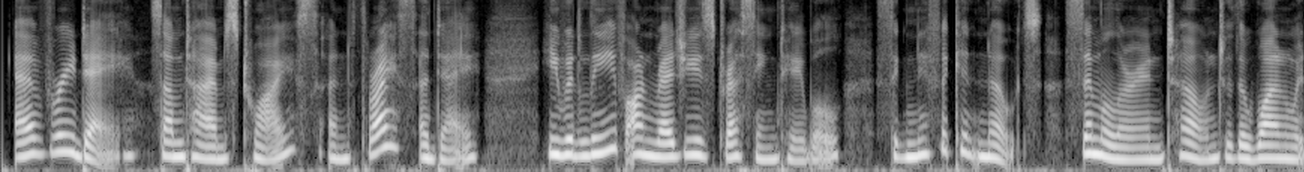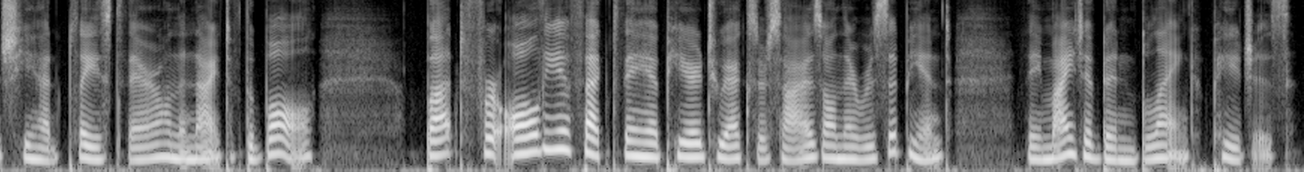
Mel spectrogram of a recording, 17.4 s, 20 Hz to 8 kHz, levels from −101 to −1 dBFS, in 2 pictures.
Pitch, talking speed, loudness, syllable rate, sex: 200 Hz, 180 wpm, -18 LUFS, 5.3 syllables/s, female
